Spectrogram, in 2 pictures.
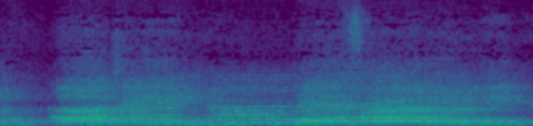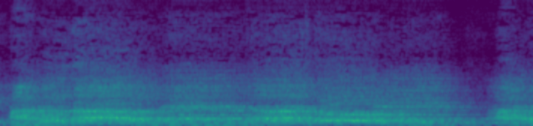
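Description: A large crowd of voices singing a worship song together, men and women in separate parts. Held sung phrases, with brief breaks about half a second in and again about five and a half seconds in.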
